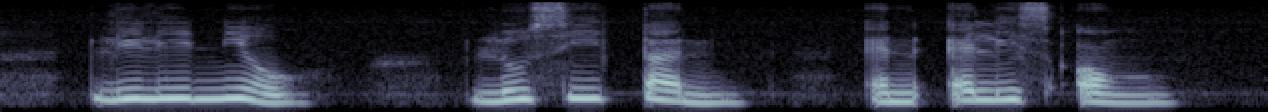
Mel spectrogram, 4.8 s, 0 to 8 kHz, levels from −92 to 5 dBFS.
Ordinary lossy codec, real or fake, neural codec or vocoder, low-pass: none; real; none; 7.2 kHz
